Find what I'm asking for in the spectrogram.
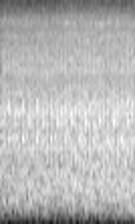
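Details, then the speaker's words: Land Rover Defender diesel at idle after turbo replacement following a roadside breakdown with a bang and whooshing noise; steady, even idle with no knocks, whistles or misses: normal idle, sounds much better. "I like that I like it that sounds a lot better and we're off"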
